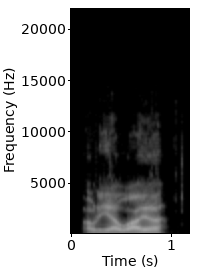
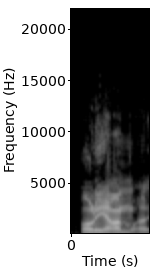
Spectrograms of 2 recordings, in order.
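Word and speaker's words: Onianwa: And then with my second to last pick, I think Ethan Oniawaya. Onyanwa, excuse me, I just pronounced that horribly.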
